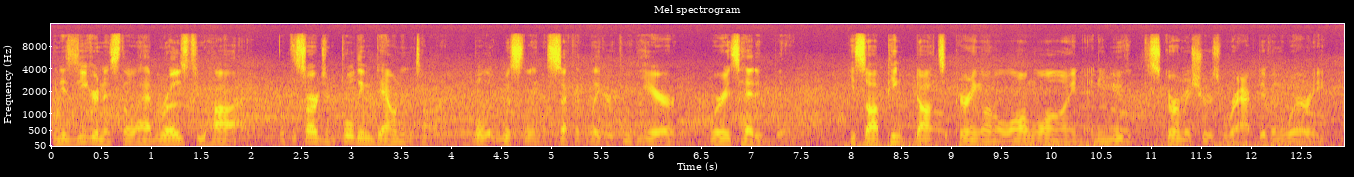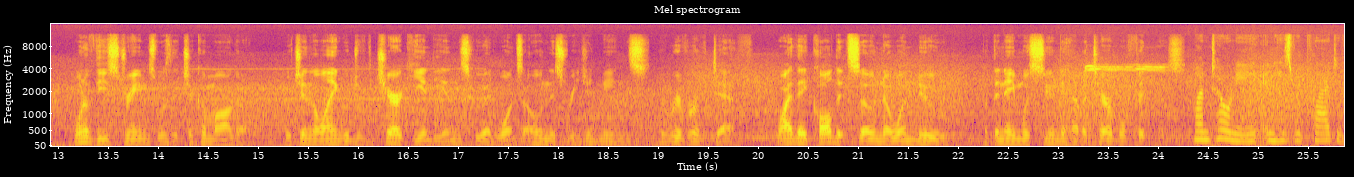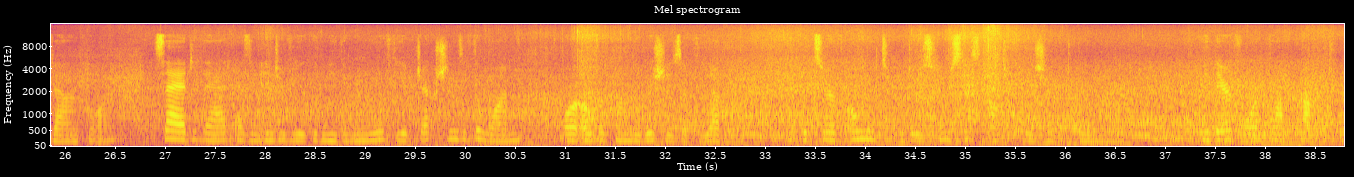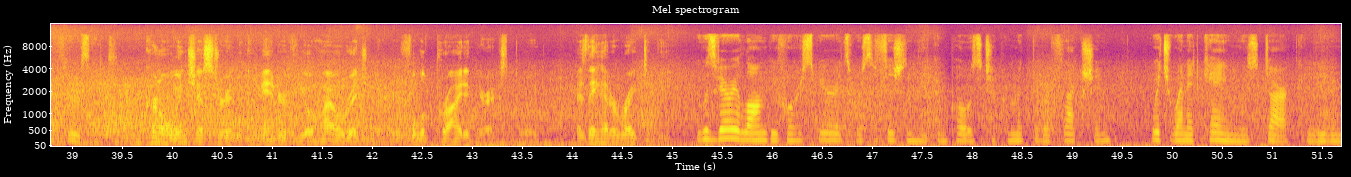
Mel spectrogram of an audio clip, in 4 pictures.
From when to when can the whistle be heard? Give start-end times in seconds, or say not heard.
23.2-24.1.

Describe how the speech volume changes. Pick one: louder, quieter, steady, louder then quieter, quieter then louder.
steady.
